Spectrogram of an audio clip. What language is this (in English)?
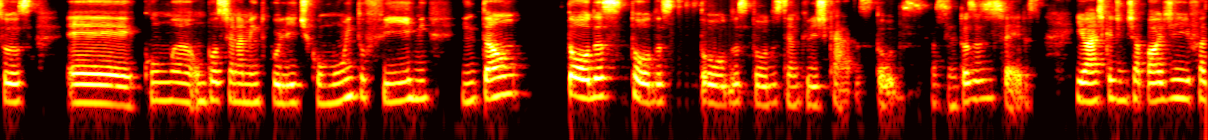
Portuguese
